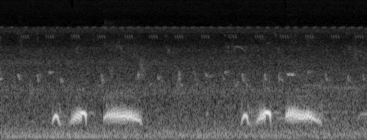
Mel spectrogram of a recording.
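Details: Spotted dove in a forest repeating a three-part phrase twice: two quick short coos rising into a longer, fuller croon, the pattern coming again after about two seconds.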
